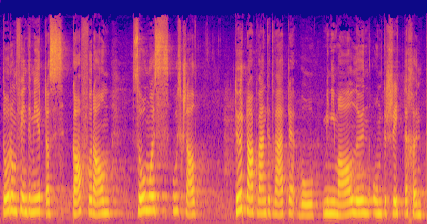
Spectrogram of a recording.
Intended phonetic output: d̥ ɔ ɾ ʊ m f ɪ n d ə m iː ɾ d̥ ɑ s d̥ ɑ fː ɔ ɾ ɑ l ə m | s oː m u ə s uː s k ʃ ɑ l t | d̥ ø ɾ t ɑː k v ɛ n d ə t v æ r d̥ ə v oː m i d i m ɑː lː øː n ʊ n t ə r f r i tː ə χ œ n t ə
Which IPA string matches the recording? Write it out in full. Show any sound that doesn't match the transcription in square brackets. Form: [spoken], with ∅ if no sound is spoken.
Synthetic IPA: d̥ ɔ ɾ ʊ m f ɪ n d ə m iː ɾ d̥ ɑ s [ɡ̥] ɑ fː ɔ ɾ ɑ l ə m | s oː m u ə s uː s k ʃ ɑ l t | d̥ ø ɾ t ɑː k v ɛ n d ə t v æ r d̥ ə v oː m i [n] i m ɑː lː øː n ʊ n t ə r [ʃ] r [ɪ] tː ə χ œ n t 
